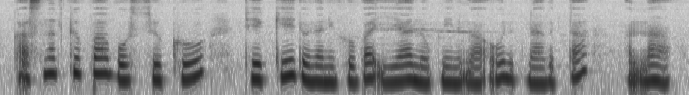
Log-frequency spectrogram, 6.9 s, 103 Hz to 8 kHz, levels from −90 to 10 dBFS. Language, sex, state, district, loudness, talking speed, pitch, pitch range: Garo, female, Meghalaya, West Garo Hills, -15 LUFS, 85 wpm, 215 Hz, 195-235 Hz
